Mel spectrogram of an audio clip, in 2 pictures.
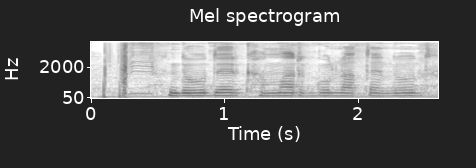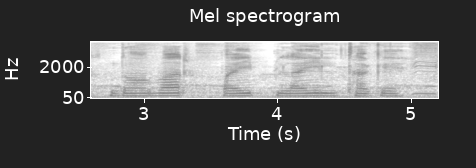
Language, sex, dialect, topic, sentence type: Bengali, male, Jharkhandi, agriculture, statement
